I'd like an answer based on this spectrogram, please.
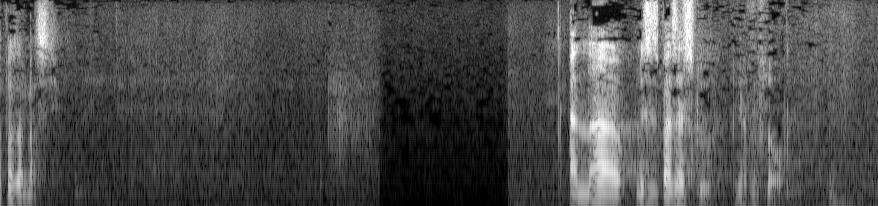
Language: Romanian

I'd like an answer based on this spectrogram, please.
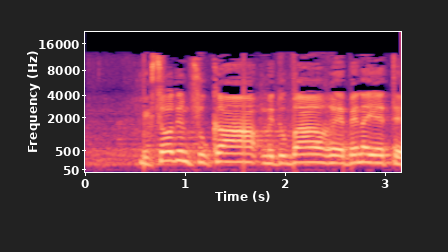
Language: Hebrew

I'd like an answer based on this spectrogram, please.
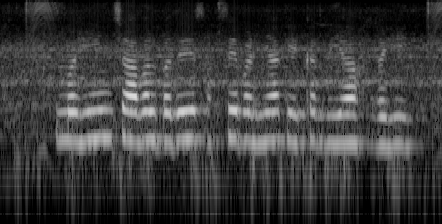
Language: Bhojpuri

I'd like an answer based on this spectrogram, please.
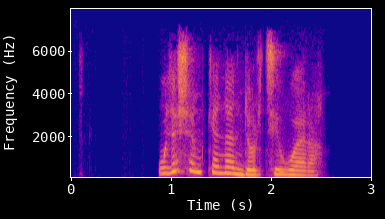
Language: Kabyle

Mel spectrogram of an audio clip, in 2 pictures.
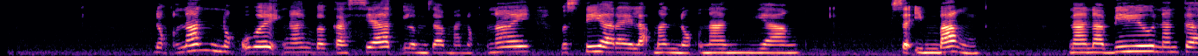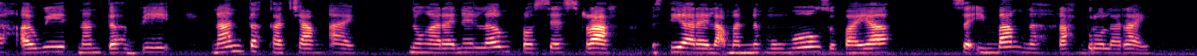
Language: Sa'ban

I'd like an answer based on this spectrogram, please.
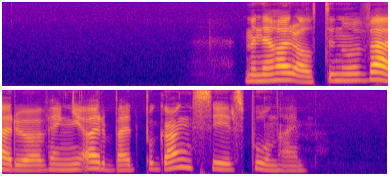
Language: Norwegian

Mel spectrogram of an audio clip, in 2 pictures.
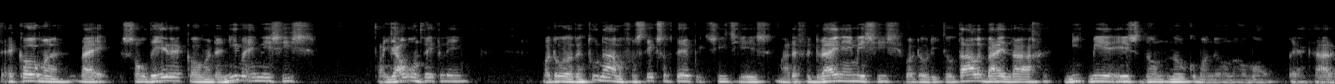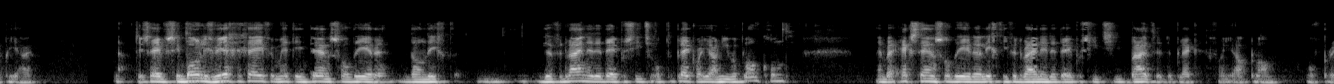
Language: Dutch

